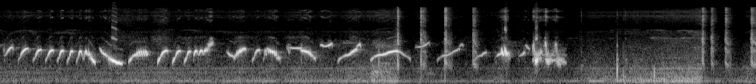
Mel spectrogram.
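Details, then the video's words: White-rumped shama song as a training master for other birds: dense rapid whistled notes and varied slurred phrases for about five seconds, then quieter spaced clicks and ticks. "SUARA MASTERAN - Ocehan Burung Murai Batu"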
